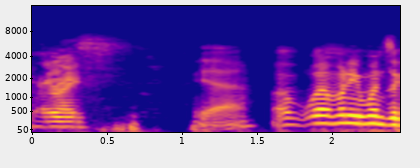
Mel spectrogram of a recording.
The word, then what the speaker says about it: Greiss: I think it's Greiss, like Rice-A-Roni. Greiss.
